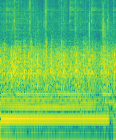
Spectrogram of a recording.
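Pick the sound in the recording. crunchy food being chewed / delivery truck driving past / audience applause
audience applause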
